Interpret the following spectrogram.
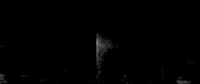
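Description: One sharp click about a second in, in an otherwise quiet pause.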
